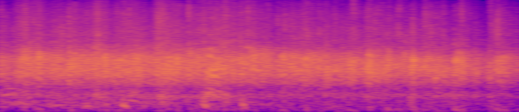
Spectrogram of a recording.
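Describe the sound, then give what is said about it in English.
An audience claps for Jesus during a sermon, a dense, continuous wash of many hands lasting the whole stretch, fairly loud and even, with faint voices mixed underneath. “If I were you, I'd be clapping for Jesus.”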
